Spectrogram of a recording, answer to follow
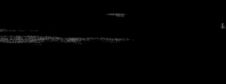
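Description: Faint, high-pitched chirring of night insects such as crickets, which drops away about a second and a half in.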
